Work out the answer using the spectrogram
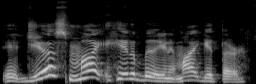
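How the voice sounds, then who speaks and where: A vlog host giving casual opinion commentary, talking in a halting way, restarting phrases and filling pauses, in an earnest, conversational tone. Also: mid-range voice, wildly swooping pitch, muffled recording. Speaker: channel host.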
